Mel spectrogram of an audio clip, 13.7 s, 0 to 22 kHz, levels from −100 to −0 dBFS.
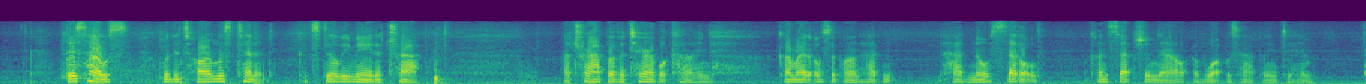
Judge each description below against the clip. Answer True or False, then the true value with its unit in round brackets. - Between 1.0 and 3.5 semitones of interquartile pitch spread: True (2.9 semitones)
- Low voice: True (110 Hz)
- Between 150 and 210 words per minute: False (135 wpm)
